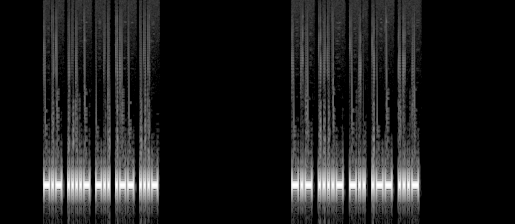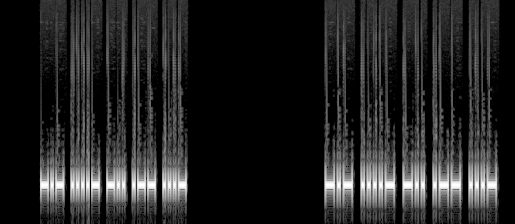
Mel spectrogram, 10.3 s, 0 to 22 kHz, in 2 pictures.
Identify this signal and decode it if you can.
Morse code, heard as a keyed tone, about 50 wpm, 700 Hz. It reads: K4DWV K4DWV K4DWV K4DWV
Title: Speed Racing - USA 1x3 Call Signs 40wpm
